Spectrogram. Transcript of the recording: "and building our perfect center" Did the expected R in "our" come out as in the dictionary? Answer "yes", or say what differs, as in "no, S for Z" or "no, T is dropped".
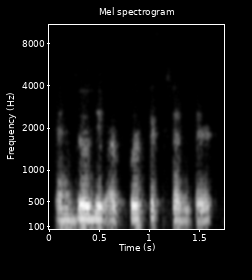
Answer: no, W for R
